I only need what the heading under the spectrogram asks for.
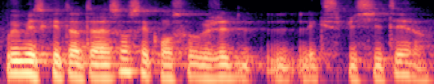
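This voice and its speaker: A man's voice: fairly low pitch, steady tone, racing, warm tone, reverberant. A man hosting an interview, probing his guest and thinking aloud with frequent restarts. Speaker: interviewer, host. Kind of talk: conversational interview.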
